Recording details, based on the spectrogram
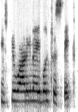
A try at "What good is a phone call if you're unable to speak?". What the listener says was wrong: Unable. If you're unable to speak. It's not you are, it's your. What good is a phone call if you're unable to speak?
